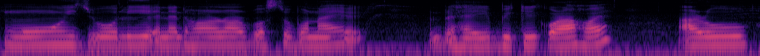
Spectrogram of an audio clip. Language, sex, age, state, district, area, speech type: Assamese, female, 30-45, Assam, Dhemaji, rural, spontaneous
